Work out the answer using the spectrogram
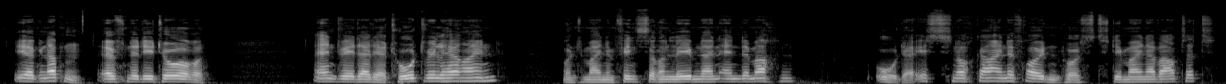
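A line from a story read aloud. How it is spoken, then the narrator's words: Joyful, moved call. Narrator (German): Der finstere Ritter rief freudig bewegt aus seiner Halle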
